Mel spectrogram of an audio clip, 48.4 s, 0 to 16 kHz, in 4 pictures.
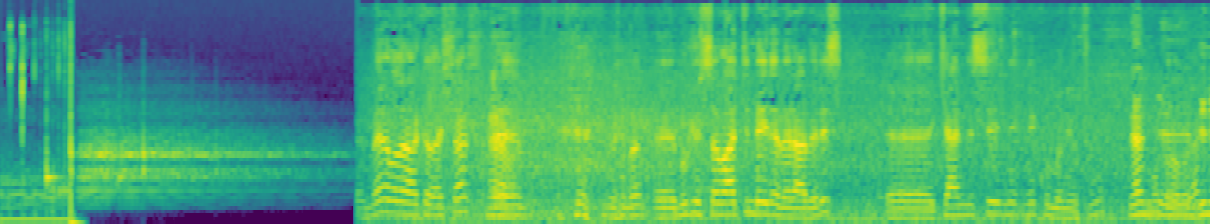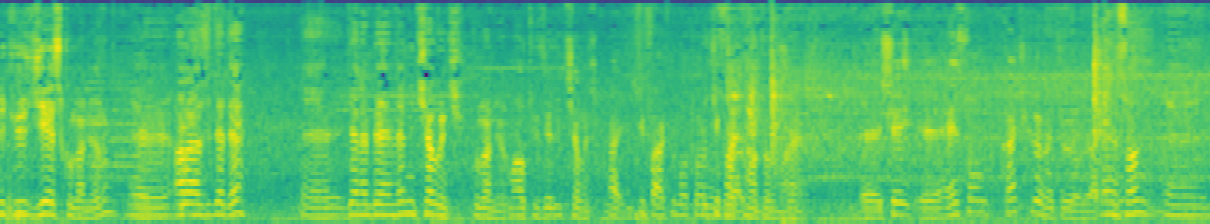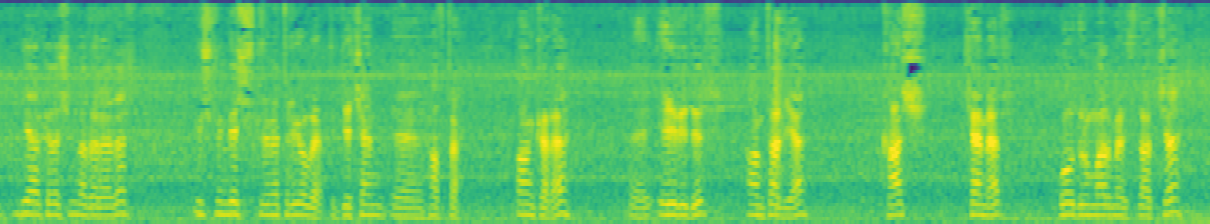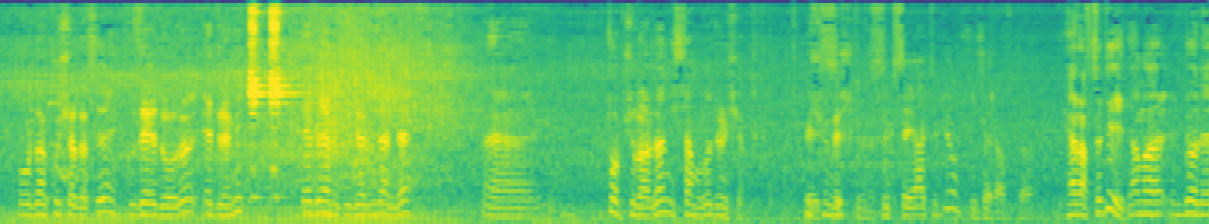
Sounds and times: Speech: 0:03.6 - 0:05.3, 0:06.1 - 0:25.5, 0:26.2 - 0:28.8, 0:30.5 - 0:32.3, 0:33.0 - 0:40.5, 0:41.1 - 0:41.8, 0:42.4 - 0:48.3.

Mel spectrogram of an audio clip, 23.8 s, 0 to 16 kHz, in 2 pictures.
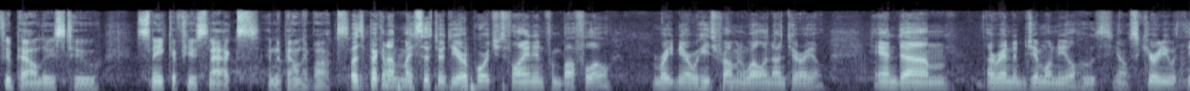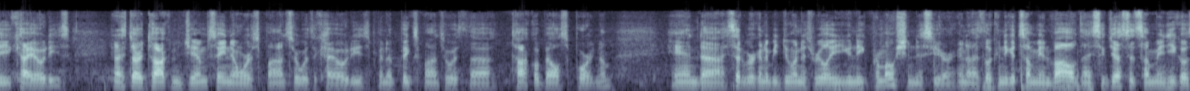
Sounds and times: Speech: 0:00.0 - 0:18.0, 0:18.6 - 0:23.8.

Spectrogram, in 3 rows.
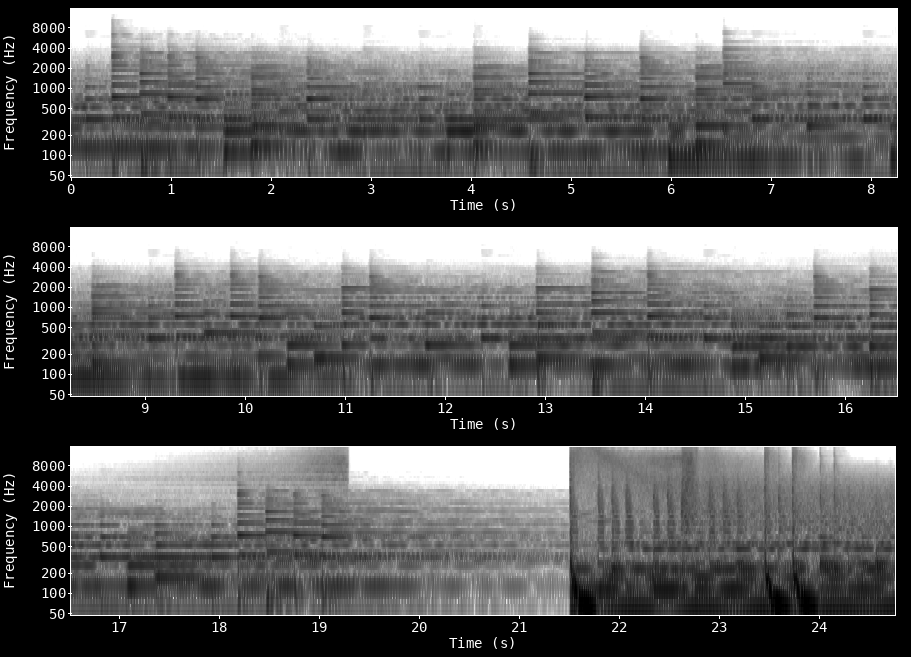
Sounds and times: New-age music: 0:00.0 - 0:24.7.

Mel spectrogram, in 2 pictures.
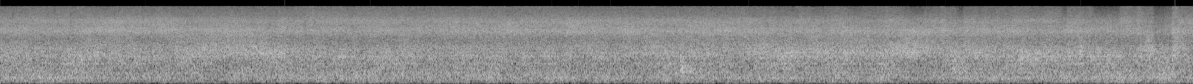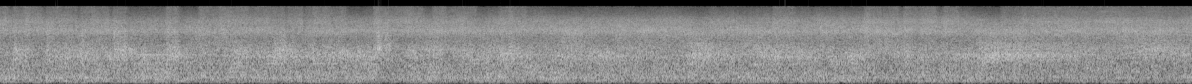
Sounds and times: Spray: 0:00.0 - 0:23.8.

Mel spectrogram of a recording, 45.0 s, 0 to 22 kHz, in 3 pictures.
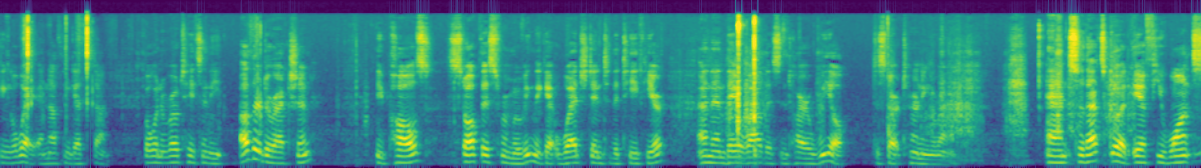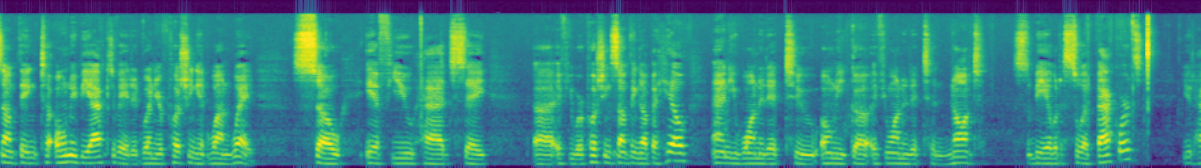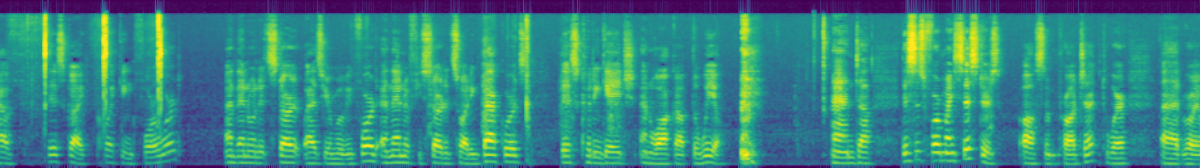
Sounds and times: Speech: 0:00.0 - 0:04.0, 0:04.7 - 0:12.0, 0:13.0 - 0:39.4, 0:40.3 - 0:45.0.

